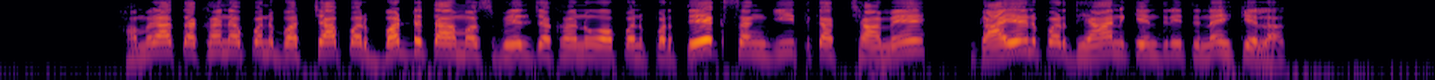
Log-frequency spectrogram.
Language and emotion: Maithili, angry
